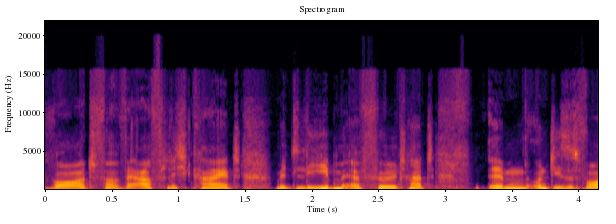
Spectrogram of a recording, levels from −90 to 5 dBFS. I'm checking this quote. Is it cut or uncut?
uncut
